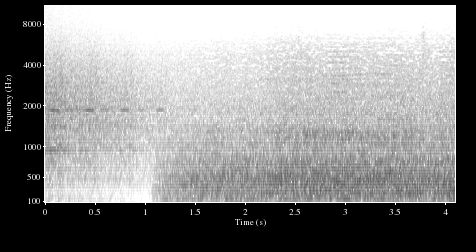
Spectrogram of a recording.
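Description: The fading tail of an electronic intro sting, then from about a second in the steady, even noise of a crowd in an indoor volleyball arena.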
